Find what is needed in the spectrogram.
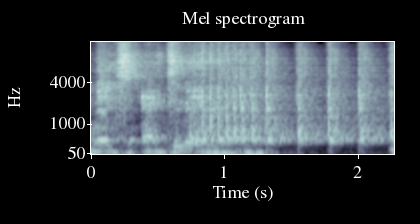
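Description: Electronic dance music played loud through a big sound-system stack of 18-inch subwoofers and 15-inch speaker cabinets. The heavy bass beat drops out in a break a little past halfway, leaving a held tone and percussion above.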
